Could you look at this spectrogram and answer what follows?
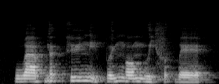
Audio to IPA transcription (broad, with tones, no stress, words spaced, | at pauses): waː˧p̚ jɐ˥k̚hyː˥niː˨˩ pɵ˨˥ɥŋɔː˨˧muː˨˩j fɐ˨k̚wɛː˨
